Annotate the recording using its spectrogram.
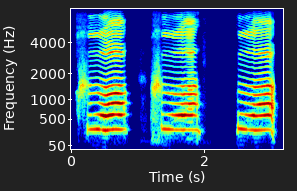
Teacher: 얘는 흐로 시작해서 으로 끝나면 됩니다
